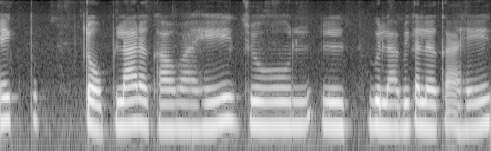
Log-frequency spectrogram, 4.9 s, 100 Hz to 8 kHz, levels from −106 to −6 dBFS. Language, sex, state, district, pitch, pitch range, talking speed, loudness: Hindi, female, Bihar, Samastipur, 210 Hz, 200-220 Hz, 145 wpm, -19 LUFS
